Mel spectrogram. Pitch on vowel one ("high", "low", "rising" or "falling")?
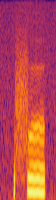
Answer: high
